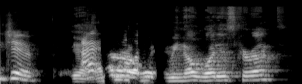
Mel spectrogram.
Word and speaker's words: GIF: So the person that invented GIF said it's like GIF, like Jiffy. Right. So I don't think it's Jiffy is J-I-F. That's how it's pronounced.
